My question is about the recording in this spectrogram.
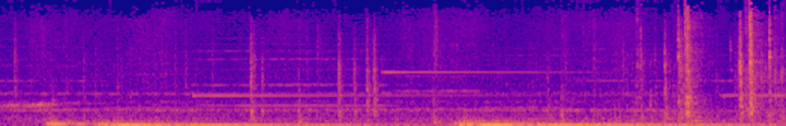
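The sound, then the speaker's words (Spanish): A door bearing a sign reading Sirius, in the Black family house, is opened with a low rumbling scrape and a faint sustained tonal whine, punctuated by a few sharp clicks and clunks; a brighter rattling burst comes near the end. No one speaks. “Abre y observa la habitación desde el umbral.”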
